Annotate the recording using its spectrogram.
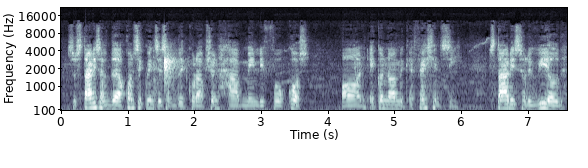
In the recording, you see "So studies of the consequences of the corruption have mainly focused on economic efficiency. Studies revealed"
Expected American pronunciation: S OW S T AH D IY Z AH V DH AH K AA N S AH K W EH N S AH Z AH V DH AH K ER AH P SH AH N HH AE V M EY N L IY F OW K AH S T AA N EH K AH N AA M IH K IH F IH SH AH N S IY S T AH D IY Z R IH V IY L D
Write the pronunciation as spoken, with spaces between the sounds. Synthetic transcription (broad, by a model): S OW S T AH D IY S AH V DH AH K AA N S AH K W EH N S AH S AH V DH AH K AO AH P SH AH N HH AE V M EY N L IY F OW K AH S T AA N EH K AH N AA M IH K IH F IH SH AH N S IY S T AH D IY S R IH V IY L D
